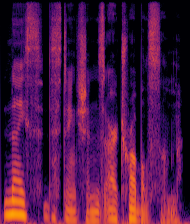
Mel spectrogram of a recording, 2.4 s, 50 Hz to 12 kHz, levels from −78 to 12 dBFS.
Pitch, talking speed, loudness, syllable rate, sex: 105 Hz, 100 wpm, -18 LUFS, 4.7 syllables/s, male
